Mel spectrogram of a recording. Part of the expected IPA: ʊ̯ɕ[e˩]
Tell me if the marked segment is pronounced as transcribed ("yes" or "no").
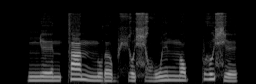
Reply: yes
